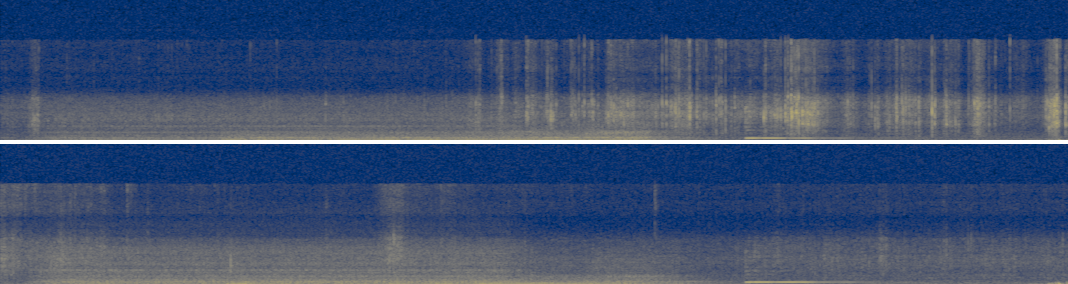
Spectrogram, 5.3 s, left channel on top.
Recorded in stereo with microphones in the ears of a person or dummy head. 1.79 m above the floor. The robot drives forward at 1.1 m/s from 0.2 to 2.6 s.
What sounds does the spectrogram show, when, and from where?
1.1 s running footsteps: 70° left (ahead or behind), 7.5 m
3.7 s a cowbell: 35° left (ahead or behind), 4.5 m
